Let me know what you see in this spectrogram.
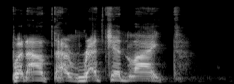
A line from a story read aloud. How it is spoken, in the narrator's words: he shouted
